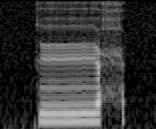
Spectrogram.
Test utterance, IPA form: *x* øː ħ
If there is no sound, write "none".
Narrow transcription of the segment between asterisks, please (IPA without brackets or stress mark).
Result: k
